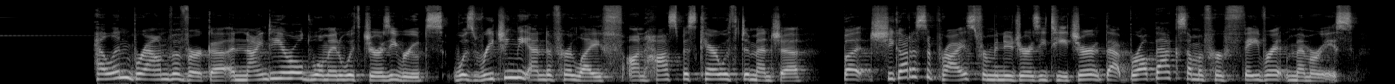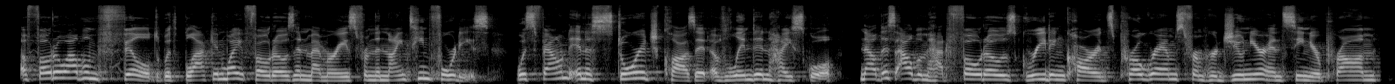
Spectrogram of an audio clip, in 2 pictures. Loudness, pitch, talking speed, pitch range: -23 LUFS, 220 Hz, 170 wpm, 200-245 Hz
